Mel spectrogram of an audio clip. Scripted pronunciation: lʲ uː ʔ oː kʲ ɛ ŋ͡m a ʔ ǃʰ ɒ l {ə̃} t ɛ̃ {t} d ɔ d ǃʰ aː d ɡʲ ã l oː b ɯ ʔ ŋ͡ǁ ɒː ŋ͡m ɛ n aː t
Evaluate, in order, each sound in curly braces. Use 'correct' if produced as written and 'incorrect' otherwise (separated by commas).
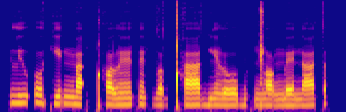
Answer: incorrect, correct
